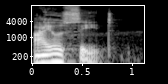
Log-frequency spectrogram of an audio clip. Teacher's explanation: Aisle, we don't pronounce the S.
